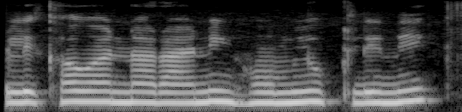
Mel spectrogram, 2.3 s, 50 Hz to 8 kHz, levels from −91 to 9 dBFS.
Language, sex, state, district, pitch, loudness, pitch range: Hindi, female, Bihar, Jahanabad, 235 Hz, -17 LUFS, 230-245 Hz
